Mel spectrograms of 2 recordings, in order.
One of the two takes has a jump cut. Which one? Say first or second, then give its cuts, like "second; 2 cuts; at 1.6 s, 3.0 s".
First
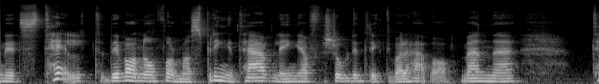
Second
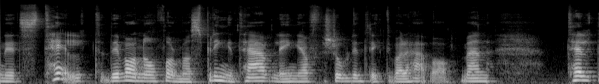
second; 1 cut; at 4.9 s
